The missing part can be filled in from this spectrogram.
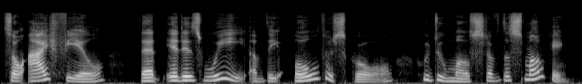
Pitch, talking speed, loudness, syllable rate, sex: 175 Hz, 175 wpm, -20 LUFS, 3.9 syllables/s, female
